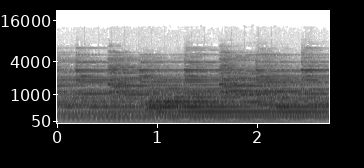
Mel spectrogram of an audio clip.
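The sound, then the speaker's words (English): Church bells of the Church of the Holy Sepulchre in Jerusalem's Old City ring out, summoning worshippers to Easter Mass, in a dense, overlapping peal, several bells striking in quick succession with long ringing tones that blend into a continuous clangor, fairly loud, with no voices. “A short time later, bells summoned worshippers to Easter Mass at the Church of the Holy Sepulchre in Jerusalem's Old City.”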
